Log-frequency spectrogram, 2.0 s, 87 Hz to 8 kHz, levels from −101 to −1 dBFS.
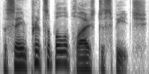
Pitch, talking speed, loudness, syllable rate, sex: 120 Hz, 180 wpm, -16 LUFS, 4.8 syllables/s, male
